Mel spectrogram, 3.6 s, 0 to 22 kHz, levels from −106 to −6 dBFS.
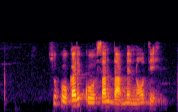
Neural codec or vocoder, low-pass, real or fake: none; 5.4 kHz; real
